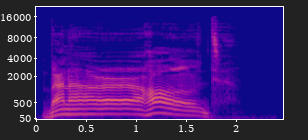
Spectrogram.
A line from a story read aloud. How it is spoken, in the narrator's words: carried the familiar slurred drawl of the Seanchan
